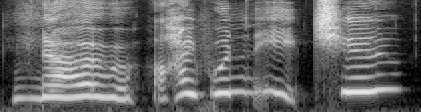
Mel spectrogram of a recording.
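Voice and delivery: loud, high shocked denial; high-pitched, loud cartoon cat; protesting cat character. A narrator's reading. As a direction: deny it emphatically in a high cat voice.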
